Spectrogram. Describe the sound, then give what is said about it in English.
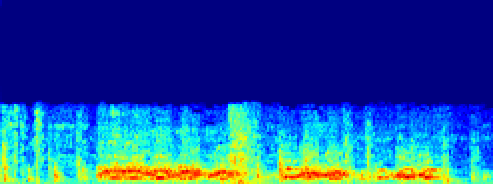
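A powerful dog barks and growls in two long, strained bursts as it pulls against the chain holding it outside a house, with scuffling noise in between and no talking. “Outside the house, the powerful dog pulled against the chain that held him.”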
